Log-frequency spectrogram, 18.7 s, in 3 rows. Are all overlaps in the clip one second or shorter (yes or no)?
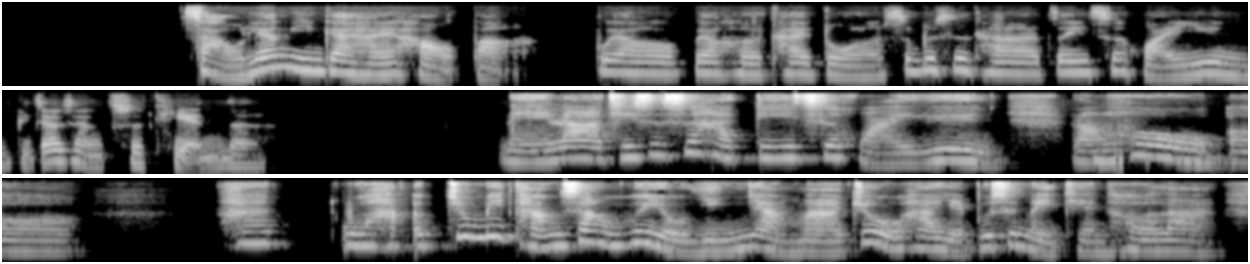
yes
